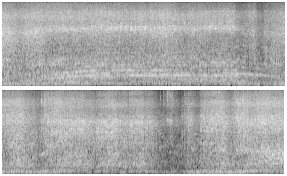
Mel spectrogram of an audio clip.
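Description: Demolition derby cars' engines revving hard, several at once, their pitch rising and falling in repeated swoops.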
